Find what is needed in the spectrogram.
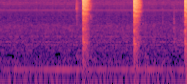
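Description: FL Studio's metronome clicking the count-in before recording starts: two short, sharp clicks about two-thirds of a second apart, the first about a second in.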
